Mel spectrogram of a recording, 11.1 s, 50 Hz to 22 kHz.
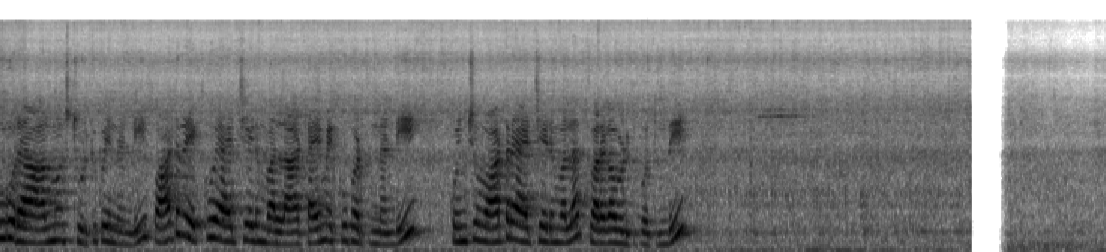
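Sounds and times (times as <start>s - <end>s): pot bubbling: 0.0s - 9.7s.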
